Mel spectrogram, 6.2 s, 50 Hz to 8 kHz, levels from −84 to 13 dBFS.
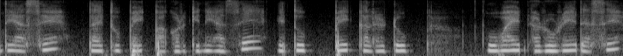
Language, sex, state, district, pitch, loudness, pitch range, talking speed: Nagamese, female, Nagaland, Dimapur, 255 Hz, -19 LUFS, 250-270 Hz, 145 wpm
